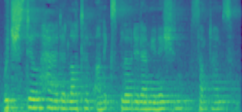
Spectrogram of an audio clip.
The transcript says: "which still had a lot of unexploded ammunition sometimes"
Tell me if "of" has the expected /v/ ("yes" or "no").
yes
